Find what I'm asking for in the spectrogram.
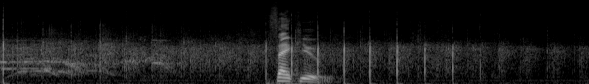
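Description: A church congregation applauds fathers during a sermon: a bed of clapping carries through, a speaker briefly says thanks, and a few sharper, separate claps stand out near the end.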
